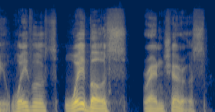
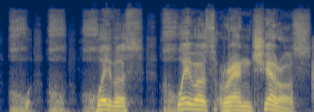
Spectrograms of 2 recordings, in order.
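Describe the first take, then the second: First: Mild Spanish accent. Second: "huevos rancheros" said with a Spanish accent, "huevos" as hweh-vos, rolled Spanish vowels, slowed down; careful Spanish "huevos rancheros" at a slow pace. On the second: Host tries the dish name with a proper Spanish accent. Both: Shown as a demonstration. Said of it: "let me say this with a proper accent".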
